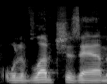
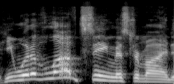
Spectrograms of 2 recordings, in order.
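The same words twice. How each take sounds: First: Said in the usual way. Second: "loved" punched higher and louder; emphatic agreement. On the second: Real, not acted. Host agreeing with a viewer's comment, emphatic agreement. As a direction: lean hard on "loved" in agreement.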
